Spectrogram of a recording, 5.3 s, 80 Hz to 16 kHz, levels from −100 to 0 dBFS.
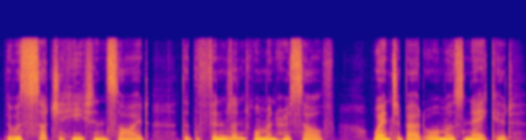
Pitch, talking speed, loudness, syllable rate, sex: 230 Hz, 170 wpm, -19 LUFS, 5.5 syllables/s, female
